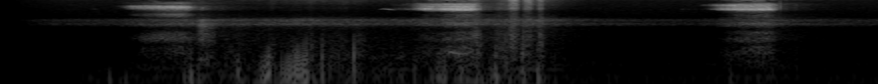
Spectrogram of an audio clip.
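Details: Max, a four-month-old kitten who snores quite a lot while acting completely normal, gives rough, rattling low breaths in uneven bursts, each carrying a thin high whistle, with a quieter wheezy breath near the end.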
